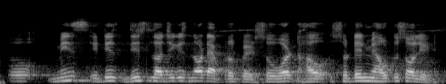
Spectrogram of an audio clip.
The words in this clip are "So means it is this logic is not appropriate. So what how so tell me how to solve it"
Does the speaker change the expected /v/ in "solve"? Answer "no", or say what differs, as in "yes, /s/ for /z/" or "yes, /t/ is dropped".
yes, /v/ is dropped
